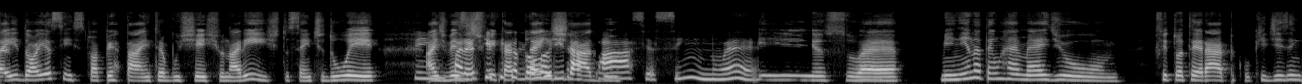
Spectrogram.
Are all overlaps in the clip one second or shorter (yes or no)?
no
